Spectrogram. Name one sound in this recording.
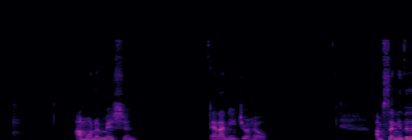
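A woman speaks calmly and close to a microphone, in short phrases with pauses.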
